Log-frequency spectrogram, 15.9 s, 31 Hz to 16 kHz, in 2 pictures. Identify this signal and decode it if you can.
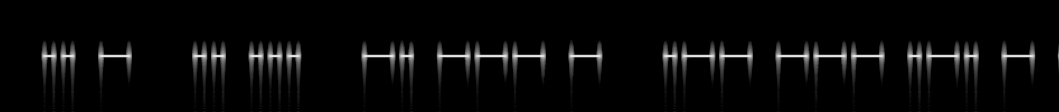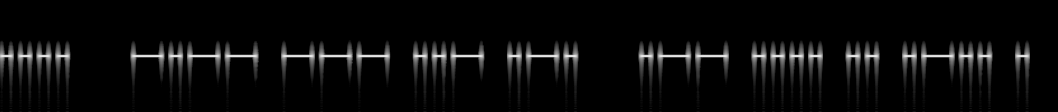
Morse code, heard as a keyed tone, about 17 wpm, 700 Hz. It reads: IT IS NOT WORTH YOUR WHILE
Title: Sentences from Top 800 Words 17wpm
